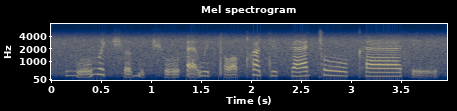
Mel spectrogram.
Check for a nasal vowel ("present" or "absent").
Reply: absent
